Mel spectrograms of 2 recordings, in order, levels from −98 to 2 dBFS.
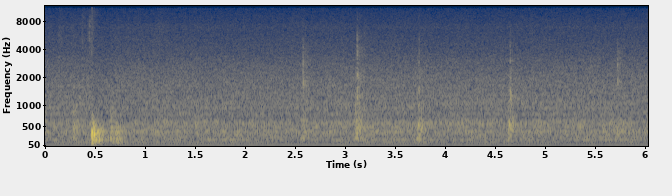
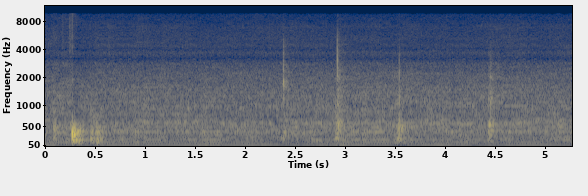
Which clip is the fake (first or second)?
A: second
